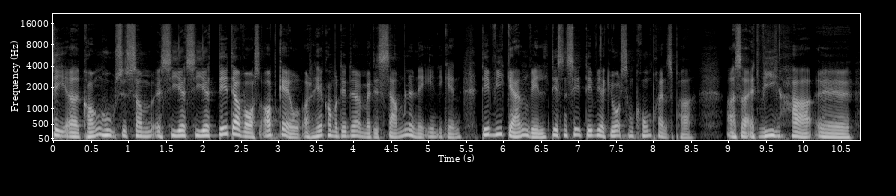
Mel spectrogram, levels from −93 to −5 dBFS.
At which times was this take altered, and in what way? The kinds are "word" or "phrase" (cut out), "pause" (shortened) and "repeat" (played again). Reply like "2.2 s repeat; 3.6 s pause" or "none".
1.8 s repeat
